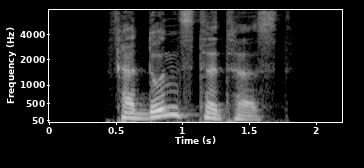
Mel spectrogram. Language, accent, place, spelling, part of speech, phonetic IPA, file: German, Germany, Berlin, verdunstetest, verb, [fɛɐ̯ˈdʊnstətəst], De-verdunstetest.ogg
- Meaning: inflection of verdunsten: 1. second-person singular preterite 2. second-person singular subjunctive II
